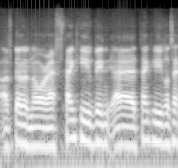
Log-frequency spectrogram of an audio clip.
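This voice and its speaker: In an Irish accent, a man talks at a very fast pace with a fairly low pitch. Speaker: sim racing streamer. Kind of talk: live stream chat with co-player. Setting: live stream with voice chat. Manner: casual, animated.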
